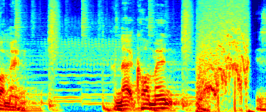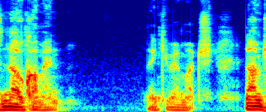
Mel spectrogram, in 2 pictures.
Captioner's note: record scratches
